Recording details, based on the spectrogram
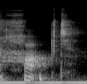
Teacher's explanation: Now notice in hopped, it sounds like a T at the end. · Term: ED ending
